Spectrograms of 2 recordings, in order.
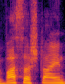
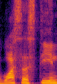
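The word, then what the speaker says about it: Wasserstein: And so this would be what's called the Vasstein distance or wasine difference if you want to pronounce it English.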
